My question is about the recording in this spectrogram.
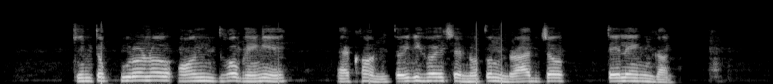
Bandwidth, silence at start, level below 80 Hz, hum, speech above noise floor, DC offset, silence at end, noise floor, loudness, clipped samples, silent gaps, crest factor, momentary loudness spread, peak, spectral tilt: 6.6 kHz; 0.75 s; -48 dBFS; none; 49 dB; under 0.1%; 0.55 s; -62 dBFS; -14 LUFS; under 0.1%; none; 14 dB; 8 LU; 0 dBFS; -9 dB/octave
